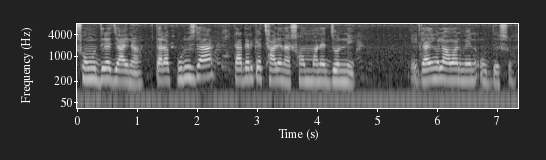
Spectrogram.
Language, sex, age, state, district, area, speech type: Bengali, male, 18-30, West Bengal, Dakshin Dinajpur, urban, spontaneous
